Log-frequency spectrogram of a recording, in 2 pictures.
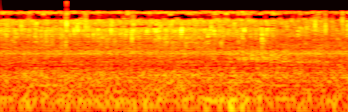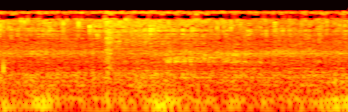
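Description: Persil laundry detergent poured into the center of a washing machine drum, a steady close liquid stream with faint splashing, running continuously for several seconds with no talking.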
